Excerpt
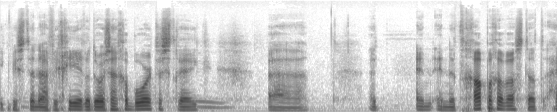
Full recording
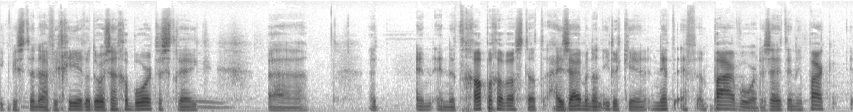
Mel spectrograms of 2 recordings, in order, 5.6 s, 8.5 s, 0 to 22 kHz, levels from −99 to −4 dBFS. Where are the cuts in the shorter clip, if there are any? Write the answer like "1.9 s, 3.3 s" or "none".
none

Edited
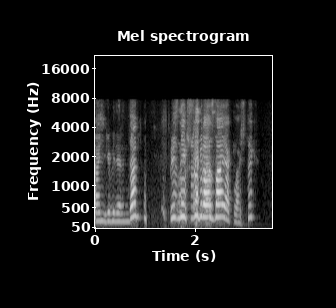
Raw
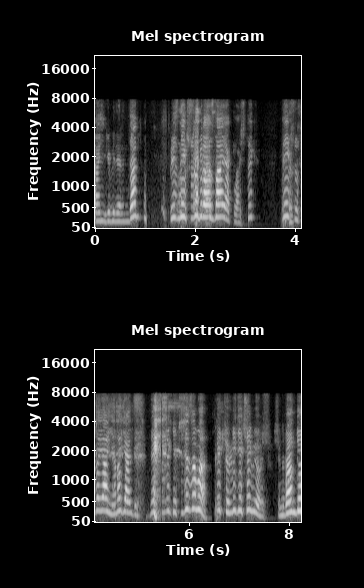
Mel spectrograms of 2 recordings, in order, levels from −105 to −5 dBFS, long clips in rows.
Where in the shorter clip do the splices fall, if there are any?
none

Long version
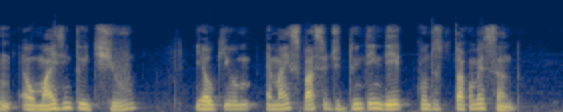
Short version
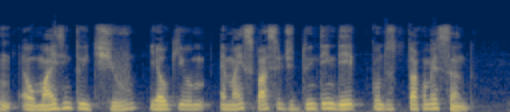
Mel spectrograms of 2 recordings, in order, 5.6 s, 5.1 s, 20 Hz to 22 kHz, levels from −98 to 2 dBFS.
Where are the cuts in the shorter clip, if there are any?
1.4 s

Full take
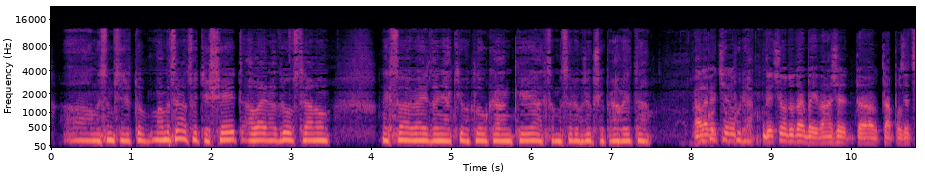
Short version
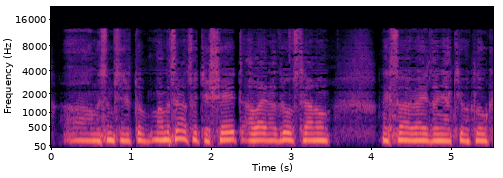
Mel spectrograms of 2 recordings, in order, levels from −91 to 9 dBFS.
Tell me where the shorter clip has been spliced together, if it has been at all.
none

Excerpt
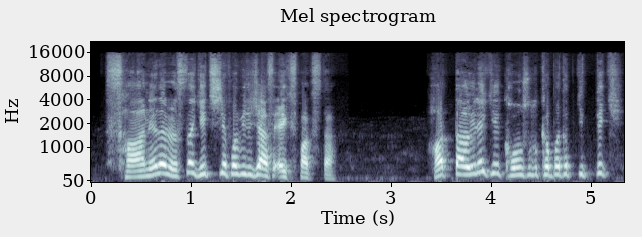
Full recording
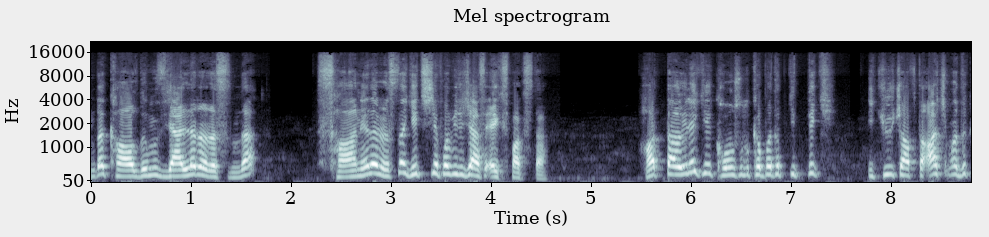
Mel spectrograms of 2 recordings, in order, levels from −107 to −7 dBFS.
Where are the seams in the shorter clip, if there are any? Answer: none

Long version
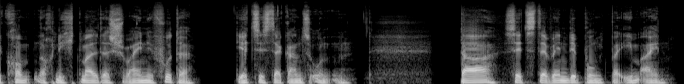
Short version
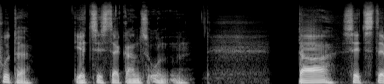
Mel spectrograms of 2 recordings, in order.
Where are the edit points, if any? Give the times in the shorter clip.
none

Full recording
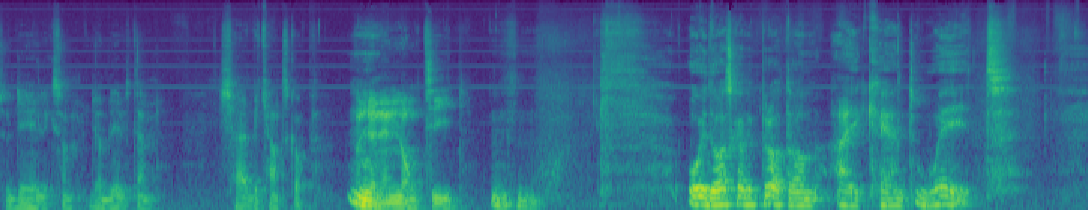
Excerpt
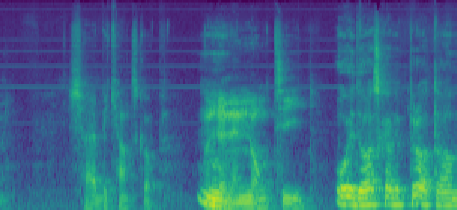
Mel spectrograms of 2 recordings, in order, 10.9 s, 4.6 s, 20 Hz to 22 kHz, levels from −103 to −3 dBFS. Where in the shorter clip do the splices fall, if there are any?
3.3 s

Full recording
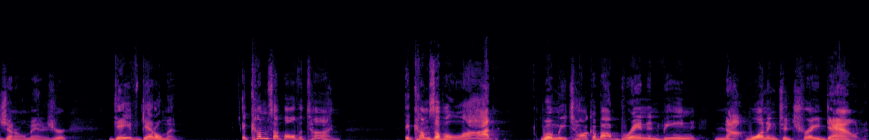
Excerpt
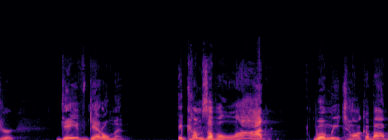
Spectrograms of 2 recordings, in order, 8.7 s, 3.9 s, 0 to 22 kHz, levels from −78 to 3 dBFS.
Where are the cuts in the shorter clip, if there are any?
1.7 s

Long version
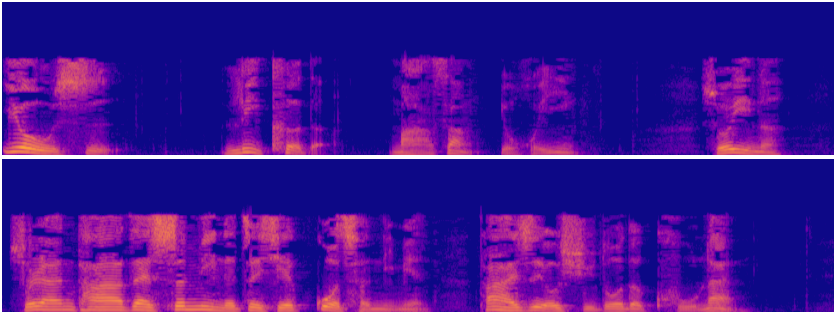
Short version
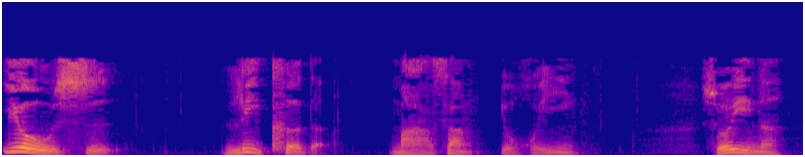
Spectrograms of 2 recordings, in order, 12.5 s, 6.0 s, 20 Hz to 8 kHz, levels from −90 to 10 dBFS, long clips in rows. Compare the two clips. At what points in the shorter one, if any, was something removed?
none

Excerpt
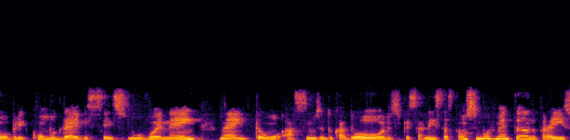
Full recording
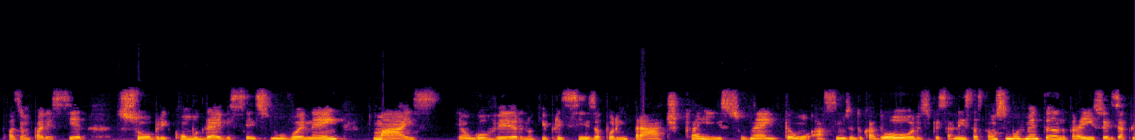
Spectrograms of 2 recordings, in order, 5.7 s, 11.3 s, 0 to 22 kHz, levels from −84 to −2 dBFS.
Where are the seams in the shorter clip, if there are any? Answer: 2.2 s

